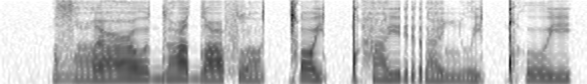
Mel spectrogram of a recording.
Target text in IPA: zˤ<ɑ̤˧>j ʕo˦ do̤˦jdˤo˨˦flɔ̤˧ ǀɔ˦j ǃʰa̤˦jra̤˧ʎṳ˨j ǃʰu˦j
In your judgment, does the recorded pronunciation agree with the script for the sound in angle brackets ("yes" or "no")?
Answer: no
